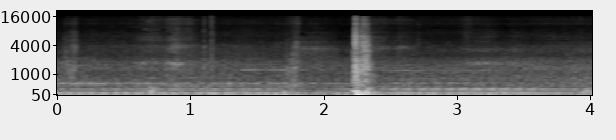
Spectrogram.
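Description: Electric power-liftgate motor humming steadily as the gate closes, then a single loud thump a little past two seconds in as it latches, followed by a lower steady hum.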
